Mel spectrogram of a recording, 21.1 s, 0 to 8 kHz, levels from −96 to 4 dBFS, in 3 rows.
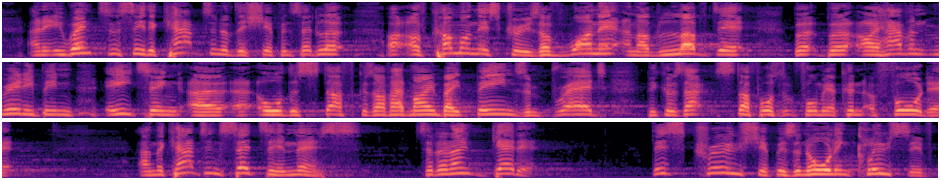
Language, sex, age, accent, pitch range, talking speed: English, male, 40-59, British, 195-245 Hz, 210 wpm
